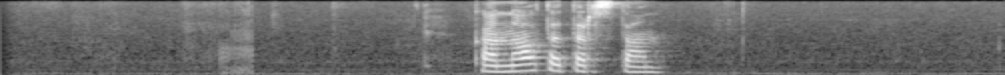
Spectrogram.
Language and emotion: Russian, neutral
